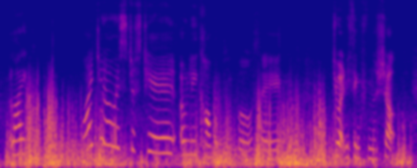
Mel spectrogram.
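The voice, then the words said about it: Welsh English (Wenglish) accent. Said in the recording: “I think that was a Wenglish accent there.”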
